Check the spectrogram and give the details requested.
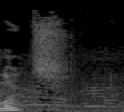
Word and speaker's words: Lutz: I'm pretty familiar with most of Florida, but I think it's L-U-T-Z. It's Lutz, Florida. But let me know if I got it wrong.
